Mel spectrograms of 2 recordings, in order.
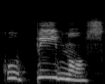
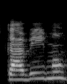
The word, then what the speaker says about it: cupimos: No, el verbo caber en pasado es cupimos. Cabimos no se dice.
